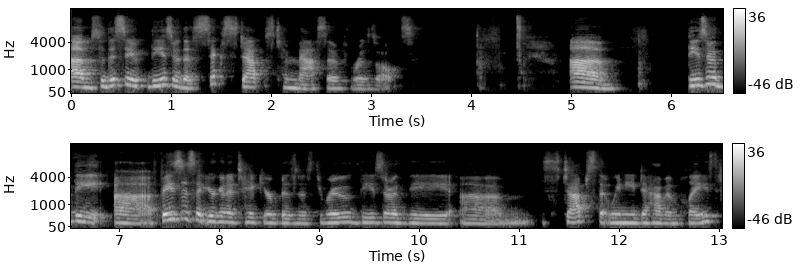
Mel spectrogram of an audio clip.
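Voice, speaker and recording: Moving at a fairly slow pace, a plain, everyday voice carries lively intonation. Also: woman, fairly low pitch for a woman. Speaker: business coach. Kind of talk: webinar workshop. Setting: online webinar. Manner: many filler ums.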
